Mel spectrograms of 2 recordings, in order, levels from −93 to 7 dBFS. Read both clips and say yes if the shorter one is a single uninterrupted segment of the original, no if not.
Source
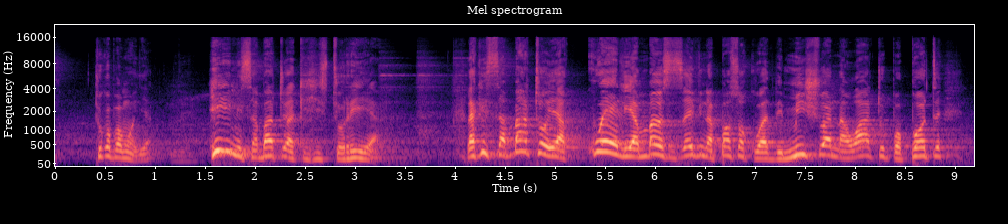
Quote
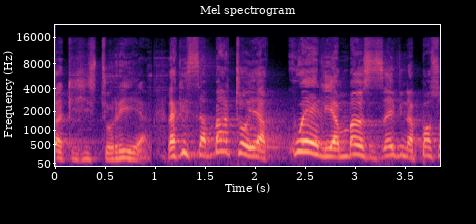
no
